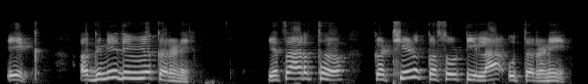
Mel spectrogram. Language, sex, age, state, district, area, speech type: Marathi, male, 18-30, Maharashtra, Raigad, rural, spontaneous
